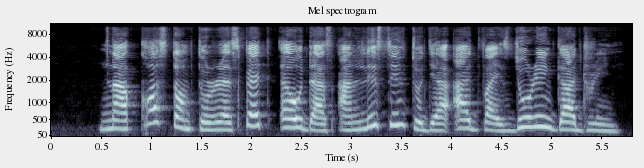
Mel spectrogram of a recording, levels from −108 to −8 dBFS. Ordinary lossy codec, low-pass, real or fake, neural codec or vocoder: none; 9.9 kHz; real; none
